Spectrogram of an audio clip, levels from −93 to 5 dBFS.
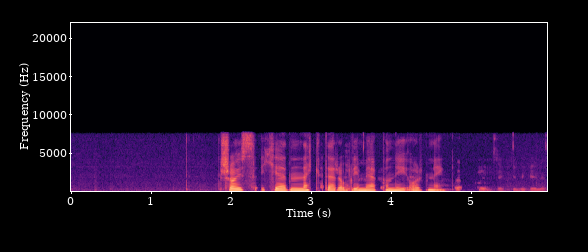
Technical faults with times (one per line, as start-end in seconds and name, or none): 1.83-1.92 echo leak
2.27-2.32 echo leak
2.70-2.90 speech suppressed in double talk
3.11-4.30 echo leak
3.33-5.18 speech suppressed in double talk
